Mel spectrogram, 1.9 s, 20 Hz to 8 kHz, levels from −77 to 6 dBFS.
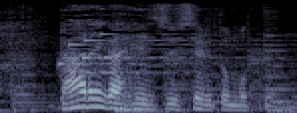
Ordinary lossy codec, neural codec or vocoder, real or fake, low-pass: none; none; real; 7.2 kHz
